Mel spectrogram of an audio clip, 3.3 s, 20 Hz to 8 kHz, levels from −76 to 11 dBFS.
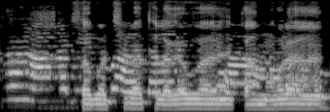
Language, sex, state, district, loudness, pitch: Hindi, male, Bihar, Vaishali, -12 LUFS, 125 Hz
